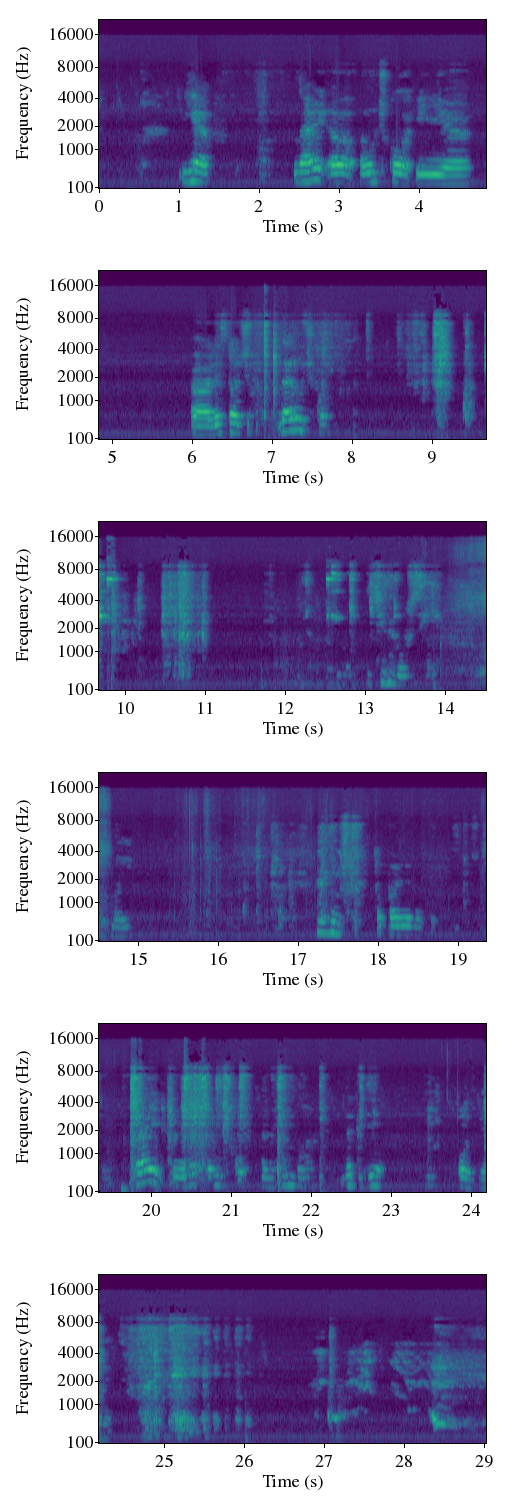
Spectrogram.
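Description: An elderly man talks calmly over an online call.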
